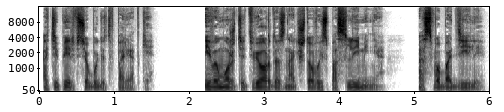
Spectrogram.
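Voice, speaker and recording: A man's voice: extremely low pitch, dry recording. A man playing a weary, guarded middle-aged scientist. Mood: secretive. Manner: quiet, slow, resigned. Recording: dry close studio sound.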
